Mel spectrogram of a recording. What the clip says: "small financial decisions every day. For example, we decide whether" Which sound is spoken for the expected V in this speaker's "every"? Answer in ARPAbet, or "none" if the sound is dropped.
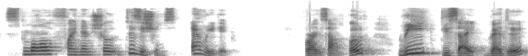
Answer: none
